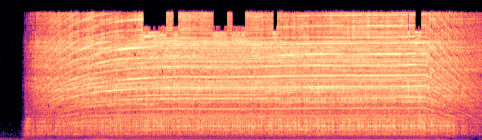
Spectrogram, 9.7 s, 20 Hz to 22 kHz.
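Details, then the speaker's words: Girmi mini robot food processor motor, over 40 years old, bench-tested on 110 V before disassembly: smooth whine rising quickly to a steady pitch, holding evenly several seconds, then winding down; motor spins right but needs grease and lubrication. "so the motor it is spinning right it is spinning right and I believe we have working motor but it needs some grease grease and some lubrication"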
